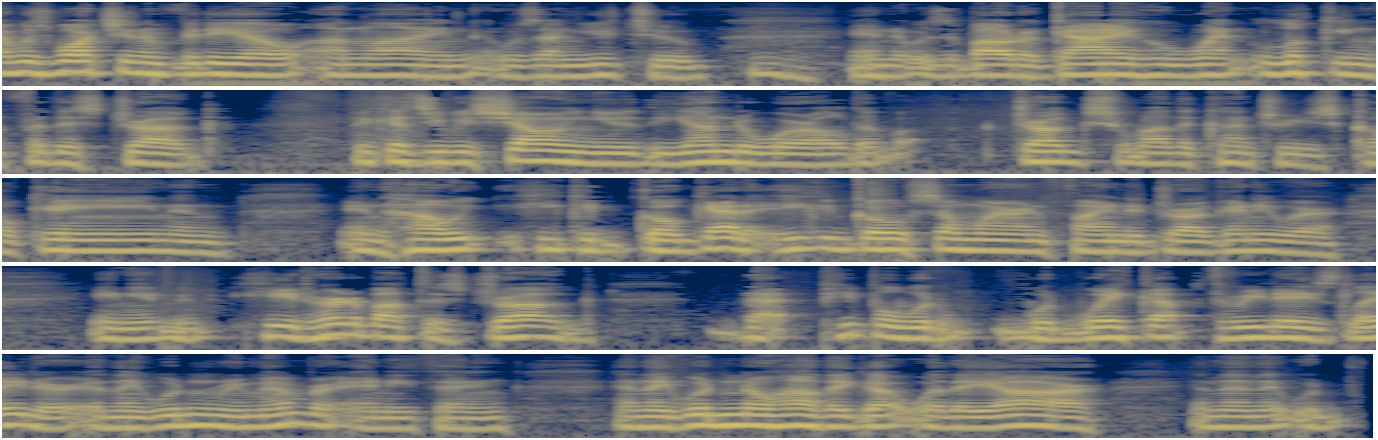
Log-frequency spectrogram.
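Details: Adult man; ordinary speech.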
